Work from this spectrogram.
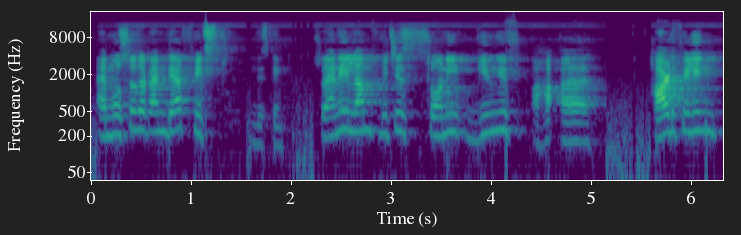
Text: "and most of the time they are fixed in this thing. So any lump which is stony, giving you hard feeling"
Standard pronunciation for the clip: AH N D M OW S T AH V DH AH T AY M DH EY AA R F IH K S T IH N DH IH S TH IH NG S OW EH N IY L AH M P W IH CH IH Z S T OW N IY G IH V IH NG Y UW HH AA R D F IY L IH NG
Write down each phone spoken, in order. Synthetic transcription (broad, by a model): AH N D M OW S T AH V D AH T AY M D EY AA R F IH K S T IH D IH S T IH NG S OW EH N IY L AH M P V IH CH IH Z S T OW N IY G IH V IH NG Y UW HH AA R D F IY L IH NG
